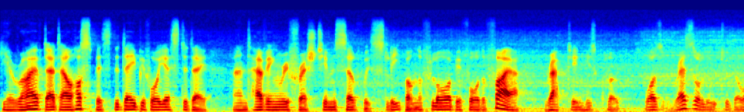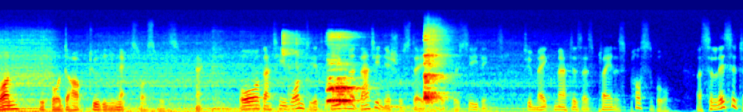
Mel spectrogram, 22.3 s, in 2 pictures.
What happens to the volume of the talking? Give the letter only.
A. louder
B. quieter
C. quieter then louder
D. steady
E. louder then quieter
B.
